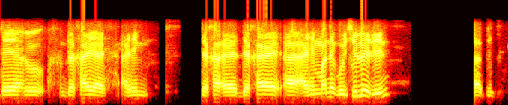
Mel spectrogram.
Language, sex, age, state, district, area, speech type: Assamese, male, 60+, Assam, Udalguri, rural, conversation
